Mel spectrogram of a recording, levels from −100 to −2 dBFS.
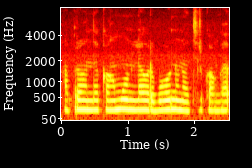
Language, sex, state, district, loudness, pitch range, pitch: Tamil, female, Tamil Nadu, Kanyakumari, -14 LUFS, 205-215 Hz, 210 Hz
